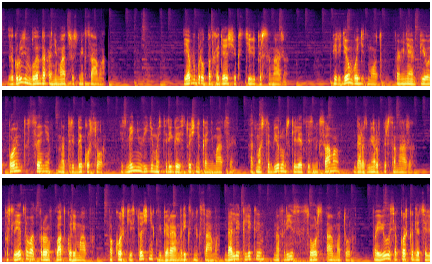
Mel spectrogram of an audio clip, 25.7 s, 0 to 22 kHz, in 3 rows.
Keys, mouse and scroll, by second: 0.3 right click, 0.3 r.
